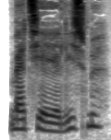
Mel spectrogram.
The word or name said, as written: MATERIALISME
